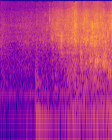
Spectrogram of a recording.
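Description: Water pouring out of washed lentils through a small sieve, a steady close splashing drain that begins abruptly and continues without talk.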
